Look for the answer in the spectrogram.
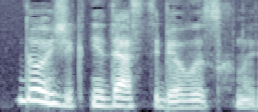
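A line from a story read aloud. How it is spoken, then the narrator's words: Plain. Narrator (Russian): сказал отец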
